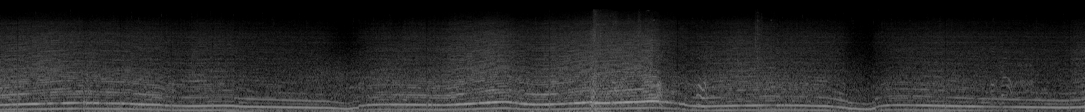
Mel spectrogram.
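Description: A motorbike engine hums, rising and falling in pitch as it shifts gears.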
